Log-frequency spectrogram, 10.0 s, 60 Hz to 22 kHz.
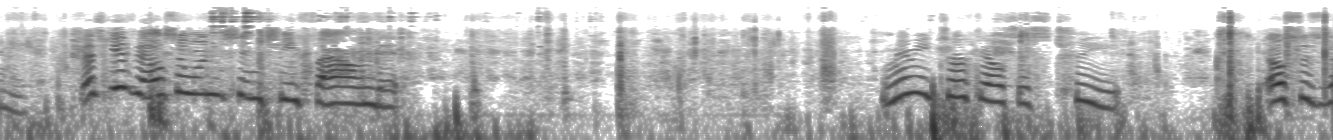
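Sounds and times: footsteps scuffing over dirt: 0:00.2 - 0:09.8.

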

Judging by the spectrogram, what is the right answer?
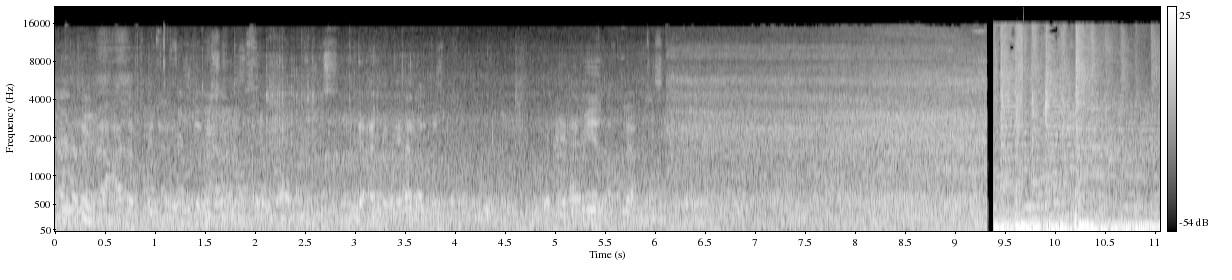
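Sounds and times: street noise: 0:00.0 - 0:11.0
car passing close by: 0:06.1 - 0:09.4.

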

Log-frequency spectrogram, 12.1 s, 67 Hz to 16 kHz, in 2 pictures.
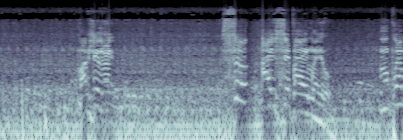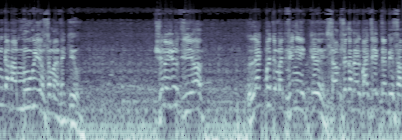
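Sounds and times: steady low rumble: 0:00.0 - 0:12.0
man speaking: 0:00.4 - 0:02.6, 0:03.2 - 0:07.4, 0:08.3 - 0:12.0.

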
